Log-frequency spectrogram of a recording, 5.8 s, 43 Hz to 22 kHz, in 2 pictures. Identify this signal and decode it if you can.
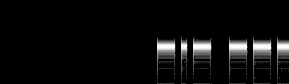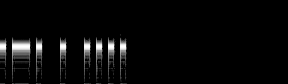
Morse code, heard as a keyed tone, about 20 wpm, 700 Hz. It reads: K9EH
